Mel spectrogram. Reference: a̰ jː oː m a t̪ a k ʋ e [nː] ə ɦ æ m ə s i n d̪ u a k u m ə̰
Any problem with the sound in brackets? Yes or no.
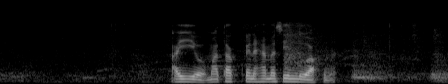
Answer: yes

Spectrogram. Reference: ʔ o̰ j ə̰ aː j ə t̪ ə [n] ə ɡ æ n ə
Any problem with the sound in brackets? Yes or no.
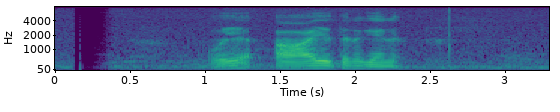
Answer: no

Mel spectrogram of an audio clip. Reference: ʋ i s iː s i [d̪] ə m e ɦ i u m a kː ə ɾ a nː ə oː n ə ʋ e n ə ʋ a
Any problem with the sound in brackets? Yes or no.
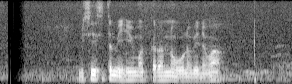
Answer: yes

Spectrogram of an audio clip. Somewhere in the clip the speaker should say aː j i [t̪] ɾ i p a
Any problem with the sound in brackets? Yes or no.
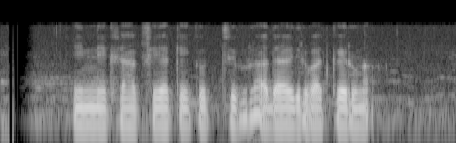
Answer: yes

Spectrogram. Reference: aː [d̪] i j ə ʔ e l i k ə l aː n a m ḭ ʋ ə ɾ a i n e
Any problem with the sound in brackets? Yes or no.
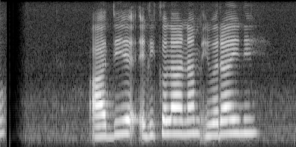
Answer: no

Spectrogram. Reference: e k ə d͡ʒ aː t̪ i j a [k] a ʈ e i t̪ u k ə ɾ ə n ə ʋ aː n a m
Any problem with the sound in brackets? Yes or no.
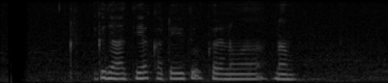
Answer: no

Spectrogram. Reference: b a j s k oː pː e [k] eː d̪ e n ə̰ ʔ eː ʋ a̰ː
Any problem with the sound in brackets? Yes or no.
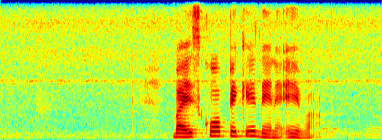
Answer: no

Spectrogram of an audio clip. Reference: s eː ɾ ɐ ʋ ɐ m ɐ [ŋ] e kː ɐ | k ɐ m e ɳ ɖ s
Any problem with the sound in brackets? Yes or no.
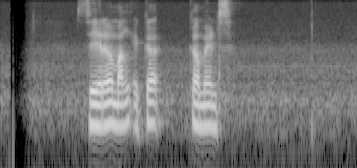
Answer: no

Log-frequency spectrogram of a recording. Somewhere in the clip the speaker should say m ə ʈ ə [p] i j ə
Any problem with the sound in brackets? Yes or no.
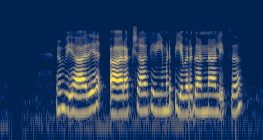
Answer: no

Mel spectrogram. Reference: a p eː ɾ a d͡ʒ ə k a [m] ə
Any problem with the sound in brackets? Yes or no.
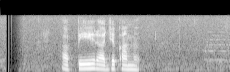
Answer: no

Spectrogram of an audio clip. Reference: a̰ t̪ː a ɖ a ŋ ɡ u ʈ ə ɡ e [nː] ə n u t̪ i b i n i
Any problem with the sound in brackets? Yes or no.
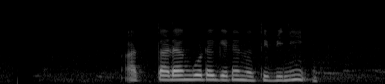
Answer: yes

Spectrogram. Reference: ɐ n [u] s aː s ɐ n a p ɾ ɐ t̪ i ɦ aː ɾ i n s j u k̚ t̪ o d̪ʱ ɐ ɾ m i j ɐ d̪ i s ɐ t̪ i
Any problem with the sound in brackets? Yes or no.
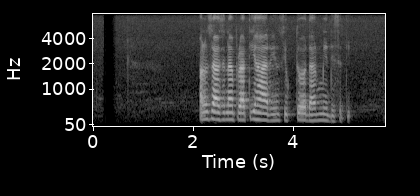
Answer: no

